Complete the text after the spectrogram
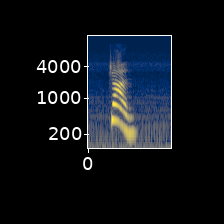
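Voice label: "zhan4", Mandarin Chinese, pinyin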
